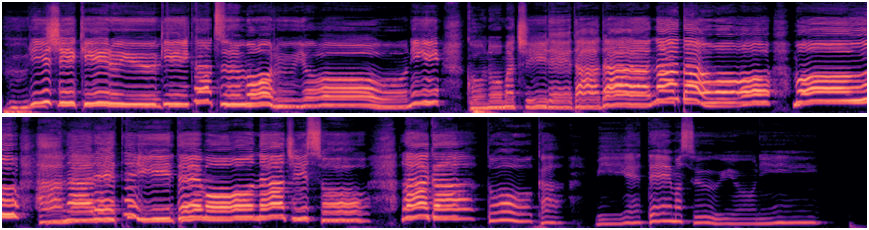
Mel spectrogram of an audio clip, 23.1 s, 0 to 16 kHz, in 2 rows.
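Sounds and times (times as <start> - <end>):
chorus: 0.0 - 18.2.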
